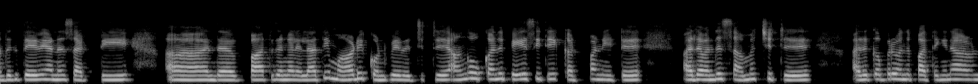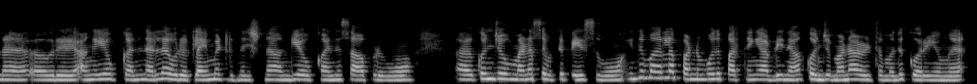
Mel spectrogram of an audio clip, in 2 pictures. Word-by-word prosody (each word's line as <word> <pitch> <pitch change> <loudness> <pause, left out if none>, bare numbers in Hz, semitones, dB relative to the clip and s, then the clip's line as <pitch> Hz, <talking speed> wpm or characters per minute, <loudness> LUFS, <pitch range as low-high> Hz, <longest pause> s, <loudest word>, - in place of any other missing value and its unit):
அதுக்கு 210 +2 -1
தேவையான 220 0 +4
சட்டி, 210 +1 -1 0.6
ஆ - - +2 0.4
இந்த 205 0 +2 0.3
பாத்திரங்கள் 210 0 +2
எல்லாத்தையும் 210 +5 +1
மாடிக்கு 230 +5 +1
கொண்டு 205 -1 0
போய் 210 -1 +2
வச்சுட்டு, 210 +3 -5 0.2
அங்க 245 +5 -1
உக்காந்து 250 -1 0
பேசிட்டே 245 +1 0
கட் 210 -1 -3
பண்ணிட்டு, 210 -3 -1 0.6
அத 215 - +4
வந்து 235 +4 +3
சமைச்சுட்டு, 230 -1 -1 0.6
அதுக்கப்புறம் 230 +3 0
வந்து 230 -1 -2
பாத்தீங்கன்னா, 215 +2 -1 0.2
நா 215 - +2
நா 210 0 -1
ஒரு 210 0 +3 0.2
அங்கேயே 225 +3 +1
உக்காந்து 220 -1 -2
நல்ல 230 +5 +1
ஒரு 215 -1 +3
கிளைமெட் 220 +1 +1
இருந்துச்சுனா 205 +2 -3
அங்கேயே 220 +2 +1
உட்காந்து 210 0 -1
சாப்பிடுவோம், 210 -1 -1 0.5
அ - - +2 0.2
கொஞ்சம் 255 -2 +3
மனசு 240 +2 -1
விட்டு 230 +3 -6
பேசுவோம் 210 -1 -1
இது 310 +4 -1
மாரிலாம் 300 -1 0
பண்ணும்போது 240 +1 +1
பாத்தீங்க 225 0 -3
அப்டின்னா, 215 0 +1
கொஞ்சம் 215 -2 +3
மன 230 +2 +3
அழுத்தம் 210 -2 -2
வந்து 230 +3 -2
குறையுங்க. 200 -1 0
215 Hz, 150 wpm, -24 LUFS, 210-235 Hz, 0.6 s, தேவையான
